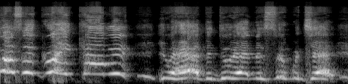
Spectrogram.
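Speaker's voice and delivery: squealing praise; high excited shout. Real, not acted. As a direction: shriek your approval.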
